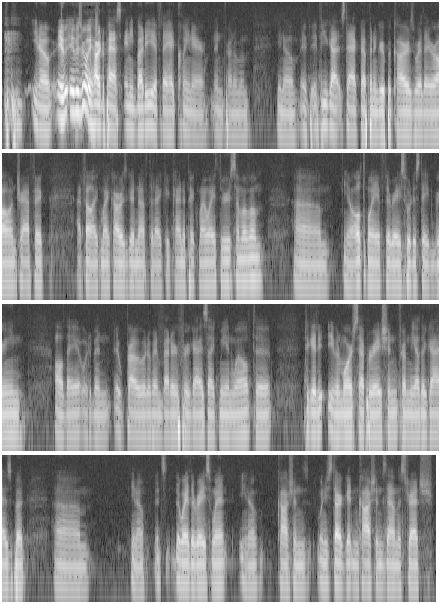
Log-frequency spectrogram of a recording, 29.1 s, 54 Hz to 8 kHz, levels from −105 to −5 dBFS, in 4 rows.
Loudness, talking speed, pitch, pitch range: -23 LUFS, 245 wpm, 100 Hz, 95-105 Hz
